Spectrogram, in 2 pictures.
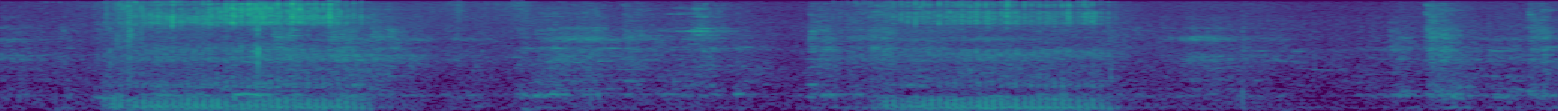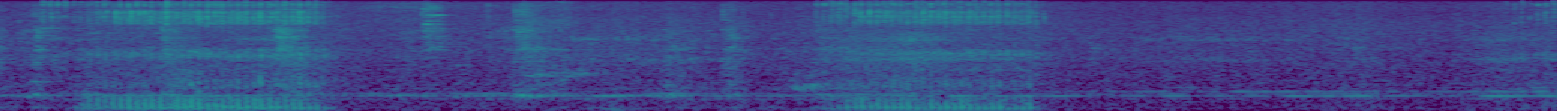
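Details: House cat dozing with its eyes open snores steadily: four throaty, rumbling snores spaced about four seconds apart, each a little over a second, with a low hum in the room.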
